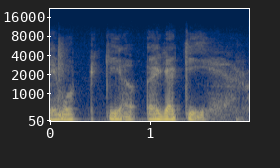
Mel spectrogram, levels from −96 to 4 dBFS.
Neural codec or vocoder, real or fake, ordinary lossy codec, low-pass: vocoder, 44.1 kHz, 128 mel bands, Pupu-Vocoder; fake; none; 14.4 kHz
